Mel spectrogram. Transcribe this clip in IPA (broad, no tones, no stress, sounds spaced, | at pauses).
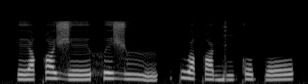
e qʷ ɨ ʒ e f e ʒ ʉ | p u qʷ e ɡ i k o p o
